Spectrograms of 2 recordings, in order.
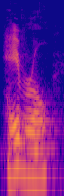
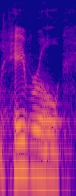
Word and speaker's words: Haverhill: the colonial period that our modern Massachusetts pronunciation usually matches almost exactly the colonial spelling. So I've said, I also work in Haverhill at the Buttonwoods Museum, and colonial maps will usually spell Haverhill H-A-V-E-R-I-L, without the hill.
